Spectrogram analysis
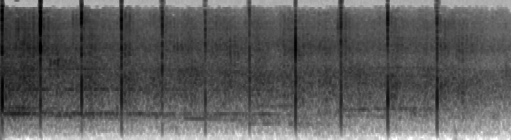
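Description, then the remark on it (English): Soft, steady applause from an audience cheering for a creator who stands to take a bow before her video is shown, with a few sharper claps standing out at a regular, almost rhythmic pace over a hiss of crowd noise. Nobody speaks. “Let's give her a cheer just for cheer.”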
